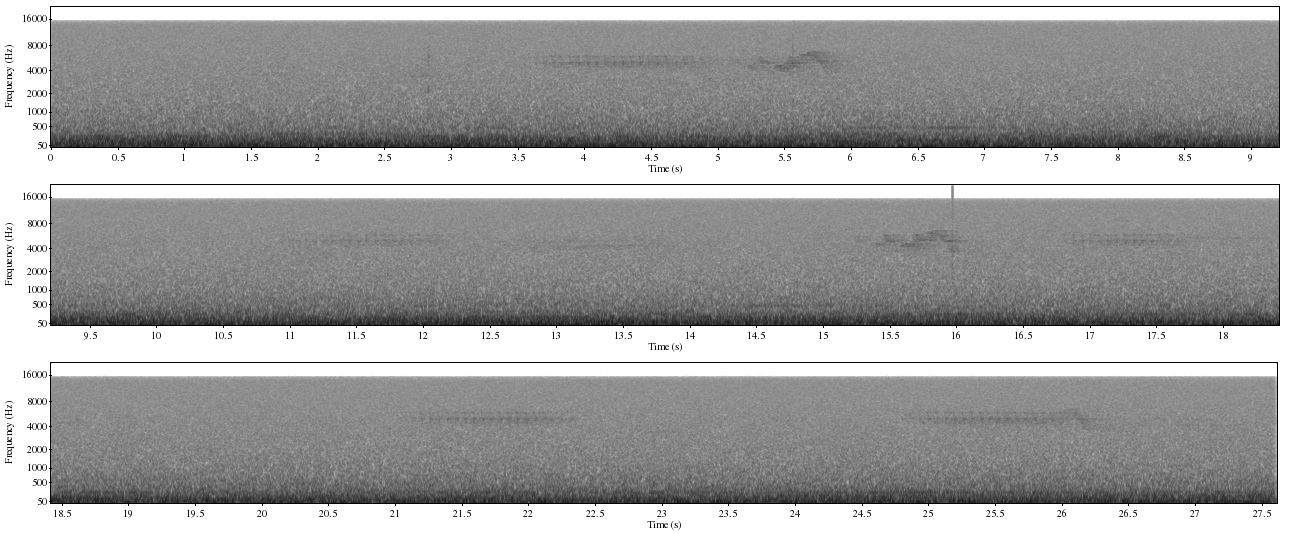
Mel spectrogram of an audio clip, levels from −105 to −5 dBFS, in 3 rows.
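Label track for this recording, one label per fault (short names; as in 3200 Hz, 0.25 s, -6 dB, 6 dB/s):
15.980000	15.980000	pop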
